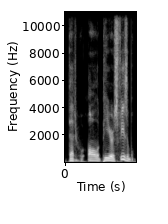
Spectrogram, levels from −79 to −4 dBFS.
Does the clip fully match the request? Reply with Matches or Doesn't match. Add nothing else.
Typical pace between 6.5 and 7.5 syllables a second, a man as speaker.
Matches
